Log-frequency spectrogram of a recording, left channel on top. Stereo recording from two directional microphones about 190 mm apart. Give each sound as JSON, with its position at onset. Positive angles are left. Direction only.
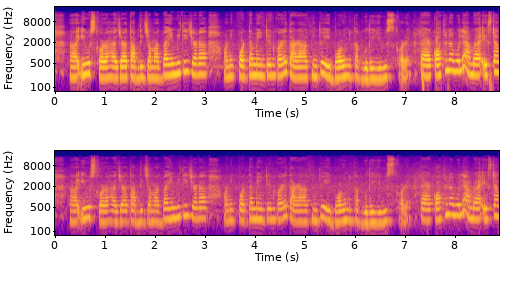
{"t": 0.3, "sound": "speech", "side_deg": 35}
